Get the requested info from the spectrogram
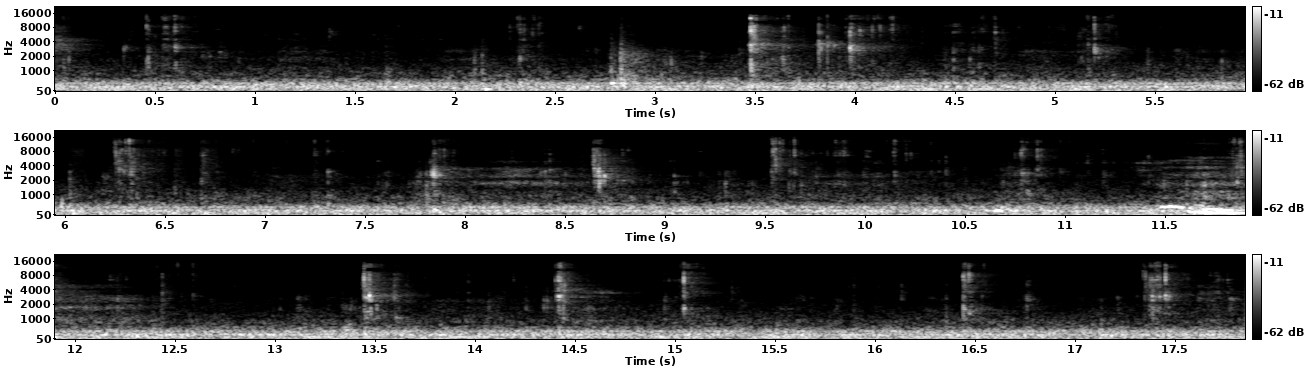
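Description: Faint close-up chewing of a hard-boiled egg: scattered wet mouth clicks and smacks over a steady low hum. About twelve seconds in comes one brief falling hum of the voice.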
